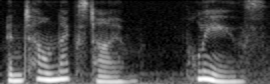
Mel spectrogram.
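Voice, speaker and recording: A woman hosting an ASMR channel, speaking to listeners in a gentle, hushed, soft-spoken way. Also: mid-range voice, drawn-out words. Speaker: ASMR storyteller and channel host.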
